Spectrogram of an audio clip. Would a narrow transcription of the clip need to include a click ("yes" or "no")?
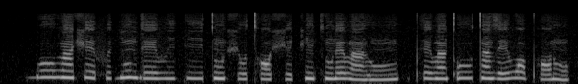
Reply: no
